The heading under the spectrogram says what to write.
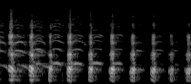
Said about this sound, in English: Freaking duck in here.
